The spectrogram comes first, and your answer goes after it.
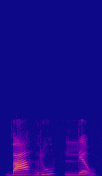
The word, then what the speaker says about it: barulhão: Então, entre as palavras mãe, barulhão e ladrão, vocês percebem quando vocês pronunciam essas palavras que elas também têm um som nasal?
